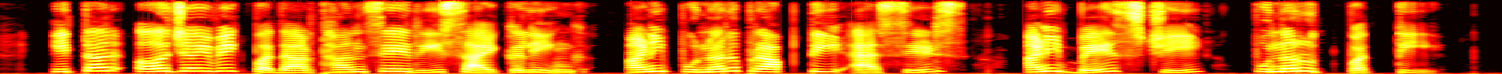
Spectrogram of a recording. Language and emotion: Marathi, neutral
